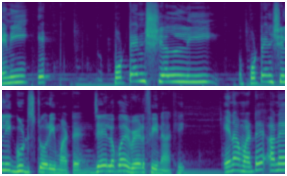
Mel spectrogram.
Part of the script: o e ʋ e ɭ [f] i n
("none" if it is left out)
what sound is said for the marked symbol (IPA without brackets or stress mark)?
f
